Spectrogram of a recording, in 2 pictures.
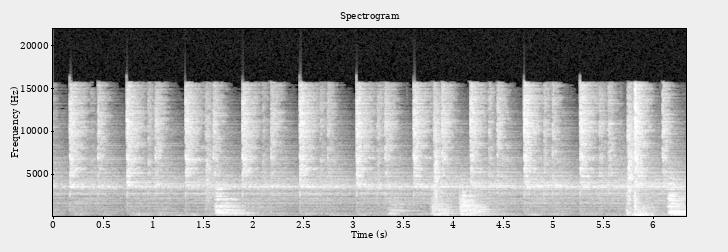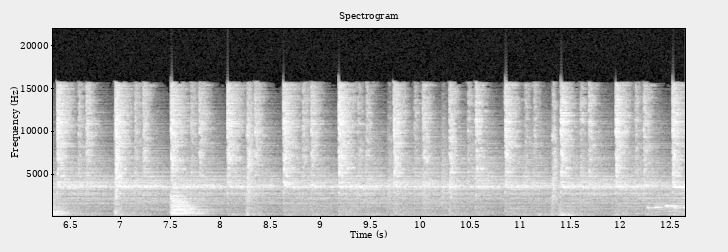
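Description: Live jazz piano trio playing: piano, double bass and drum kit. Loud accented piano chords land about every two seconds over low bass notes and a steady pattern of cymbal strikes.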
